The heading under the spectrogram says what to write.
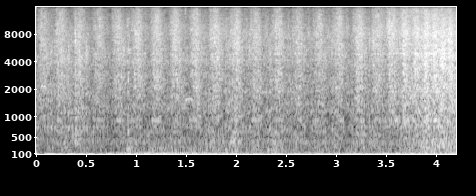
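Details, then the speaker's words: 1985 GMC C1500 Sierra, bought cheap as a salvage-auction truck, running just after a fuel tank and sending unit replacement and fresh gas, takes a while to prime; low, lumpy, uneven rumble that never settles into a smooth idle, still running rough, cause unclear. "it's running but I was really hoping that it would clear up with some fresh gas and a fresh tank and a fresh sending unit it's just not running bright at all"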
